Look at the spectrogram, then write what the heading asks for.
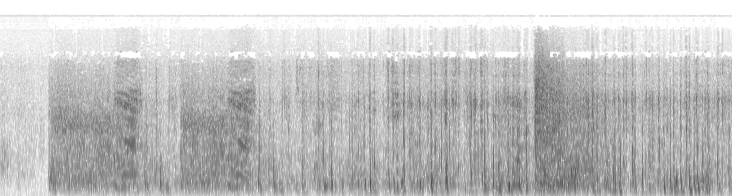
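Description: Pistol shots fired by the last rider of a cavalry patrol speeding over a scrub-grown hill. Sharp, loud reports burst out over a dense, continuous roar of noise that runs throughout.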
